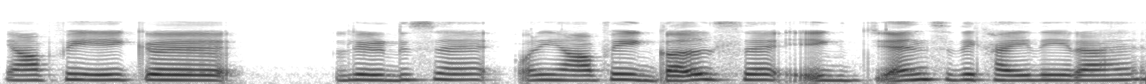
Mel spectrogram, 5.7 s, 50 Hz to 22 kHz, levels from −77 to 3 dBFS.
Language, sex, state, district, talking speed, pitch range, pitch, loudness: Hindi, female, Bihar, Darbhanga, 190 wpm, 240-260 Hz, 250 Hz, -20 LUFS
